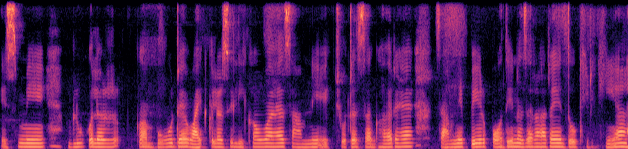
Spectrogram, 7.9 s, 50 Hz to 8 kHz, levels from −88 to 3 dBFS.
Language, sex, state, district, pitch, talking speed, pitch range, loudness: Hindi, female, Bihar, Kishanganj, 190 Hz, 205 wpm, 185-195 Hz, -18 LUFS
